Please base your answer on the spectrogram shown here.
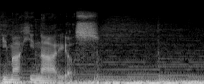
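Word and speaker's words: imaginarios: where I mess up it's not a hard G on amahi imaginary imaginary o's imaginary OHS yeah el libro de los seres imaginary OHS thank you Nana's coaching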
